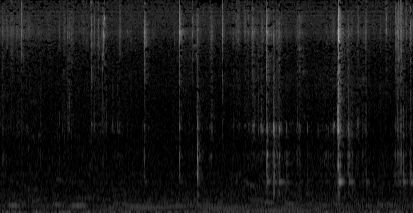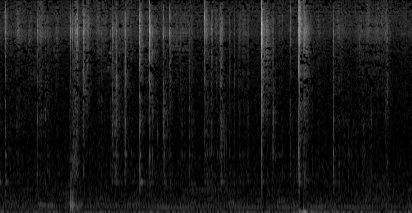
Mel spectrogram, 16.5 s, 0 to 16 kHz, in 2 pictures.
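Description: Irregular plastic clicks and taps from fitting a 9-volt battery into the back of a handheld LCD multimeter, as the battery clip is pressed on and the case and stand are handled. A few of the clicks are sharper and louder than the rest.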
